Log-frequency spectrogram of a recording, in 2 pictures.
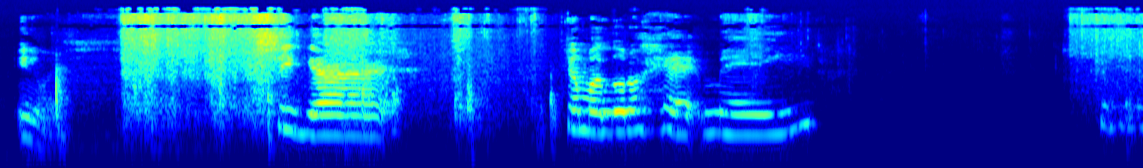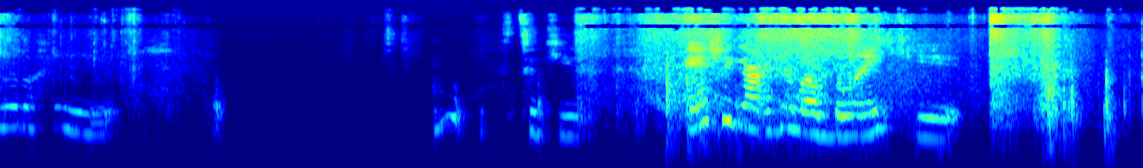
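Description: Tissue paper rustles and crinkles.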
